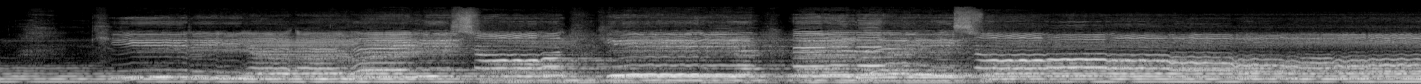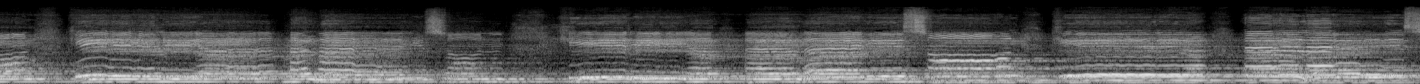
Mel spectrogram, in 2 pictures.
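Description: Orthodox church chant sung a cappella: a solo female voice winding through an ornamented melody over a choir holding steady low drone notes.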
